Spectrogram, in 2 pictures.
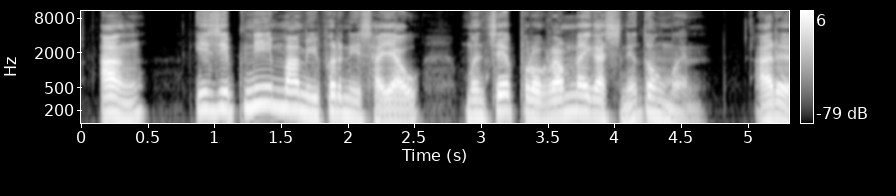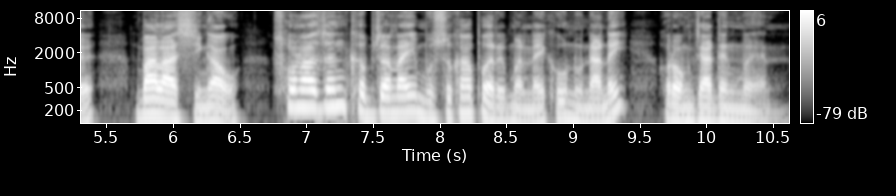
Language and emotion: Bodo, happy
